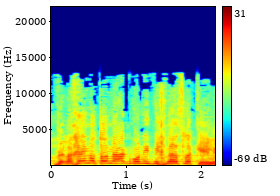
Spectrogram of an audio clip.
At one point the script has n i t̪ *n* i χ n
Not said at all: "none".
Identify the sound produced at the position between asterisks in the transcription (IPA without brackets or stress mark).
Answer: n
